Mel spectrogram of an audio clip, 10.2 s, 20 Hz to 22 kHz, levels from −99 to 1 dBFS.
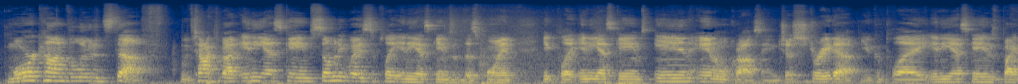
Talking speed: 205 wpm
